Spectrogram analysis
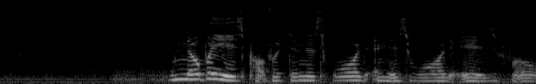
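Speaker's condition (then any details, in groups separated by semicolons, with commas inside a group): Cerebral palsy, quadriplegic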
